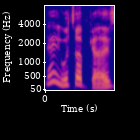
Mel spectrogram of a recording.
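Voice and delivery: put-on easygoing, laid-back, chill stoner-comic style voice. Retelling how Doug talks on stage: imitating a comic's chill voice. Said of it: "he's very like, ... very chill".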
